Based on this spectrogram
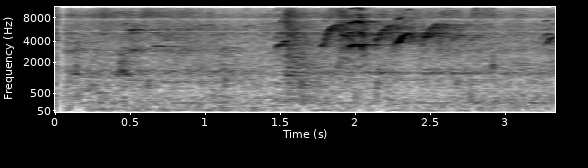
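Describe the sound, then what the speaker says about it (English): Faint, high bird chirps and short whistled calls come through over a low outdoor rumble by a river on a spring morning in Nakameguro, Tokyo, scattered across the last couple of seconds. "can hear some birds chirping."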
